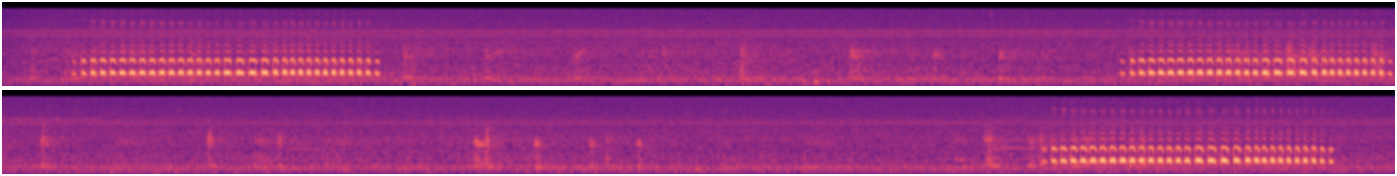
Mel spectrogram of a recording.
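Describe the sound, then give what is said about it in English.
Eastern screech owl giving its monotonic trill: three sustained, even-pitched trills, each about two to three seconds long, separated by long quiet gaps against faint background hiss. “here's the sound of an Eastern screech owl making its monotonic trill.”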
